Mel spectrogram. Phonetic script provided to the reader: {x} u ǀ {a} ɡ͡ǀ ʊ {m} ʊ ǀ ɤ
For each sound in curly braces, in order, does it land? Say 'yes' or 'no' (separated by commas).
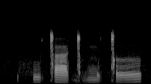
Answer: yes, yes, yes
